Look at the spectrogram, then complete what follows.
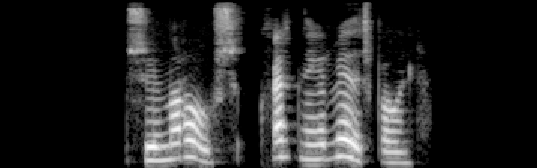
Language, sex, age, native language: Icelandic, female, 30-39, Icelandic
